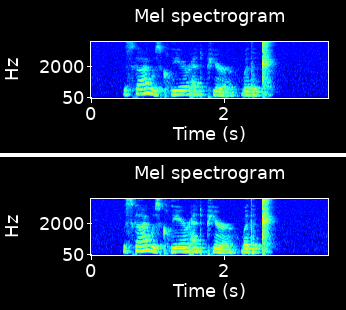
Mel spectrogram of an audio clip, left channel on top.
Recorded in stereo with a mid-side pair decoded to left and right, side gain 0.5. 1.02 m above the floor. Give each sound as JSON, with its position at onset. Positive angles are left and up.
{"t": 0.5, "sound": "a woman speaking", "azimuth_deg": -60, "distance_m": 3.0}
{"t": 2.6, "sound": "a clap", "azimuth_deg": -50, "distance_m": 1.3}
